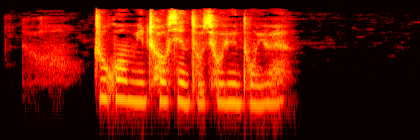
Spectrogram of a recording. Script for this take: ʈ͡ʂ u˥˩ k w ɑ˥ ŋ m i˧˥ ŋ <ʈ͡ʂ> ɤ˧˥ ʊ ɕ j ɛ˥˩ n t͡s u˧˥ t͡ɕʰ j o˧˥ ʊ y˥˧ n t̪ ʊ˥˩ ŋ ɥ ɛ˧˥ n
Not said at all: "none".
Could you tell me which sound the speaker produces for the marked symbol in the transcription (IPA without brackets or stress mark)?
ʈ͡ʂʰ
